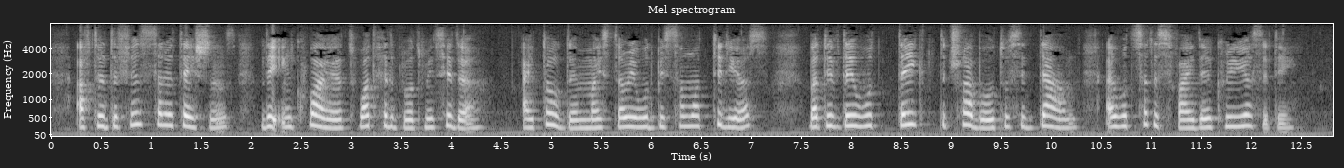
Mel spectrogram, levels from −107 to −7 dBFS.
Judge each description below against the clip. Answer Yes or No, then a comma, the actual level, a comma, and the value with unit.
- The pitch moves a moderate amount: Yes, average, 3.3 semitones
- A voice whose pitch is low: No, very high, 255 Hz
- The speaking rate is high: No, average, 165 wpm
